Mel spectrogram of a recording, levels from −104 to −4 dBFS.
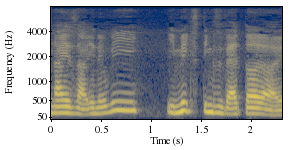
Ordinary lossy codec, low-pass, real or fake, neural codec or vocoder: none; none; real; none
